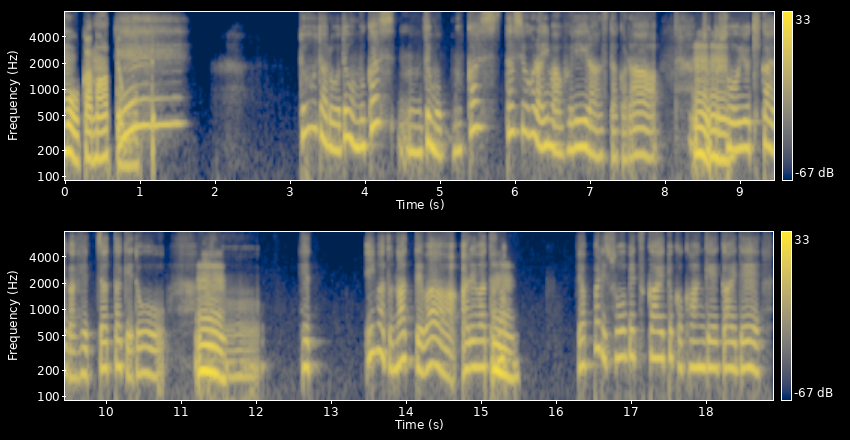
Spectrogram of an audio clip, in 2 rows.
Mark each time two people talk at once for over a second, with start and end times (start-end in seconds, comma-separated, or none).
none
